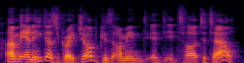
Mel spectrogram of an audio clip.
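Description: A man's voice: medium pitch, big pitch swings, a little fast. A man co-hosting a podcast in casual discussion, speaking appreciatively and emphatically, often repeating his phrases. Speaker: podcast co-host. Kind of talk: casual discussion of a radio drama.

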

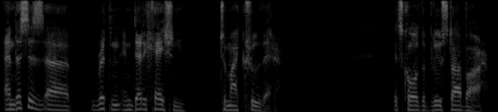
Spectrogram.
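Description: A man's voice: mid-range voice, moderate pace, a little mellow, breathy edge, dry recording. A man hosting a radio show, telling stories and presenting poetry in a spoken, literary way. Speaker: radio show host and poet. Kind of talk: conversational storytelling and poetry recitation.

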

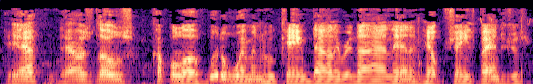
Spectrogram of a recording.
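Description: A man's voice: medium pitch, moderate pace, a bit bright, a little hiss or hum, close to an everyday voice. A man voicing a blind caretaker who talks in a folksy, self-deprecating way. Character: blind male caretaker, humble and joking. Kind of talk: audio drama acting. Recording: muffled lo-fi recording.

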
